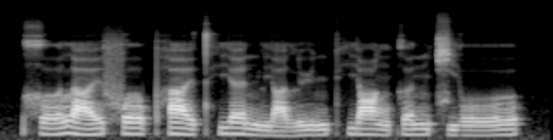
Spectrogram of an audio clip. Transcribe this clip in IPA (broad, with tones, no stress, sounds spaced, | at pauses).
x ɤ˧˥ l a˧˥ ɪ̯ f ɤ˥ pʰ a˥˧ ɪ̯ t̪ʰ j ɛ˥˩ n l j ä˩ l y˧˥ n pʰ j ɑ˥˩ ŋ k ə˥ n t͡ɕ j o˧˥ ʊ̯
